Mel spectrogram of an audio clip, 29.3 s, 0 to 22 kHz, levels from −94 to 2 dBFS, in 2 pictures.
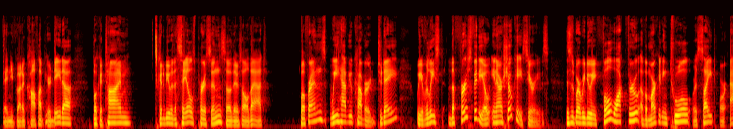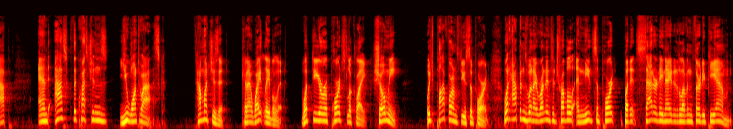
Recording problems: none

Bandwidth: 14 kHz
